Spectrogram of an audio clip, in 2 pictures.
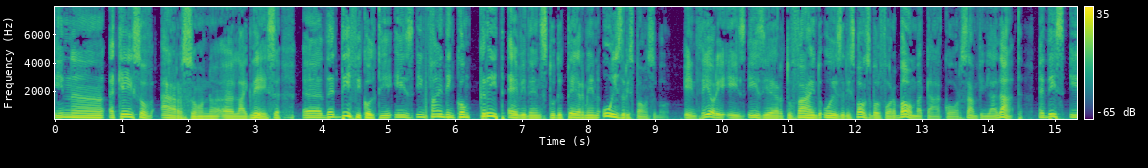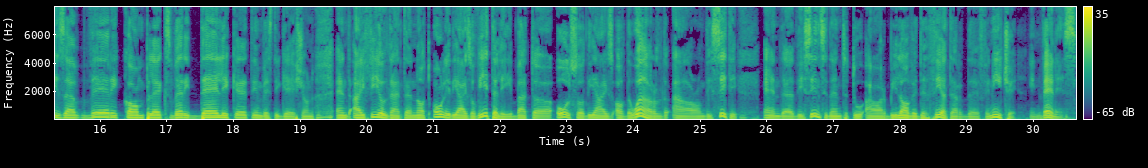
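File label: Italian, English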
